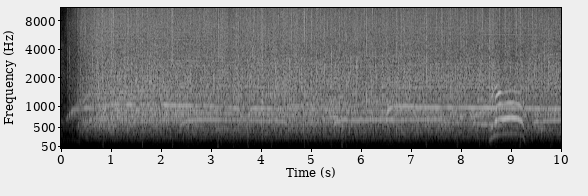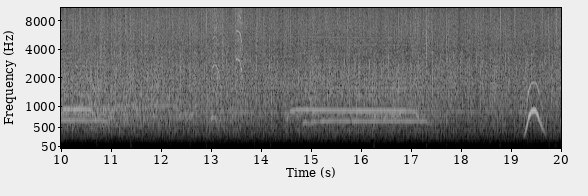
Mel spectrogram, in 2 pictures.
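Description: Studio audience applauding and cheering at the end of a song, starting suddenly and continuing steadily, with voices whooping over the clapping.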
